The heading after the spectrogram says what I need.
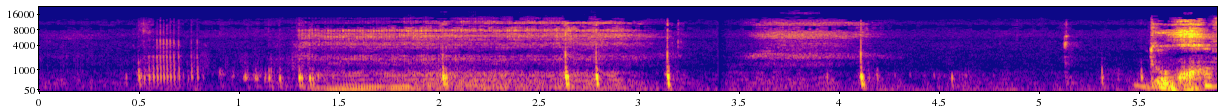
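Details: Person snoring while asleep: a long, low rattling snore on inhalation, with clicks and rustling around it and a loud noise at the end.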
